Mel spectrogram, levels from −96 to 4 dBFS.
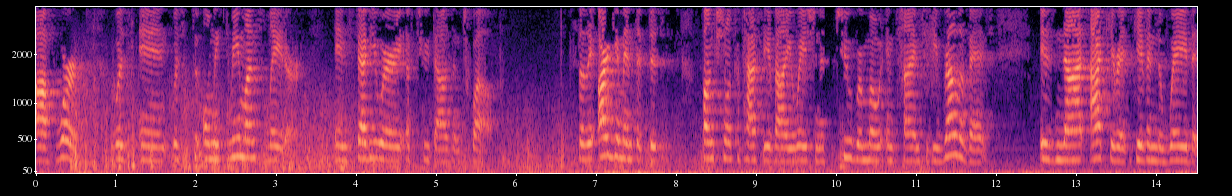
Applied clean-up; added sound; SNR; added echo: none; Thunder; 11 dB; none.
